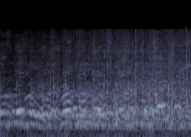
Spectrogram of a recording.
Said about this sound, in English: What you're hearing now is how Ismailis greet their religious leader.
